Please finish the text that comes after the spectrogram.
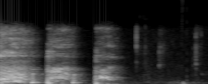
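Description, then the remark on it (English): Three harsh, closely spaced coughs burst out loud, followed by faint wheezy breaths and small throat sounds as the fit subsides. “Yeah, I'm about to have a cough storm.”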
